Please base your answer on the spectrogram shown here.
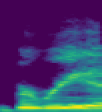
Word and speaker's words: Berea: pronounce it. Berea. It's Berea.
